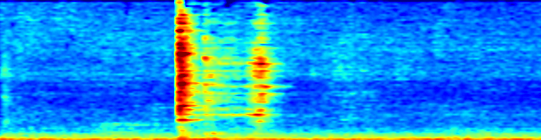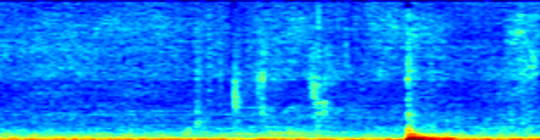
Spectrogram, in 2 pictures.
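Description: A metal spoon clinks against a pot while stirring garam masala into an egg curry, giving a few faint, sparse scrapes and taps over a quiet background.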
